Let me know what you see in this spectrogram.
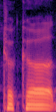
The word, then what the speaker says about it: Quooker: So this sponsor is, this podcast is sponsored by Cooker, spelt Quooker, pronounced Cooker.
